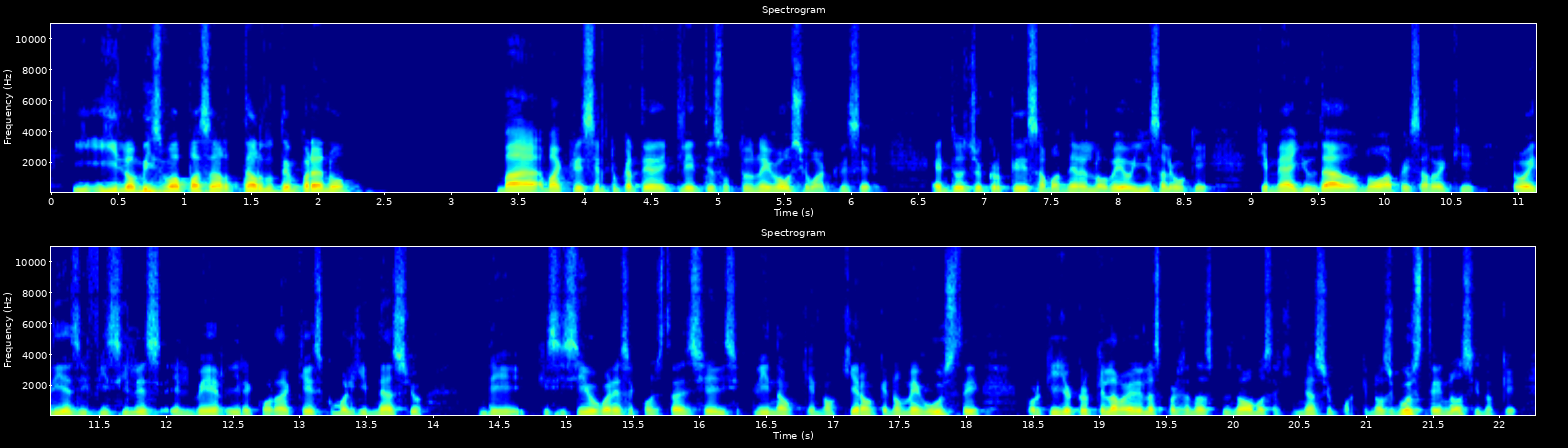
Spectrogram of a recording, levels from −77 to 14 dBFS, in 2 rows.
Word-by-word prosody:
Y 140 +1 -3
y - - +2
lo 130 -1 +7
mismo 150 +1 +3
va - - +11
a 150 - 0
pasar 135 -1 +6
tarde 140 -1 +6
o - - -7
temprano, 140 +1 +5 1.1
va 115 +2 +7
va 115 0 +3
a - - -5
crecer 130 +5 -2
tu 140 - -10
cartera 130 -2 +1
de 115 - -3
clientes 120 +2 -4
o 115 - -9
tu 110 -2 -7
negocio 105 -1 0
va - - -4
a - - -12
crecer. - - -10 0.4
Entonces, 125 +3 0
yo 130 - -2
creo 130 -3 -4
que 125 - -2
de 120 - +2
esa 120 0 -4
manera 110 +1 -2
lo 100 -2 -2
veo 125 +3 +3
y 105 - -2
es 105 - -7
algo 110 -1 -2
que - - -9 0.3
que - - -5
me 105 - -1
ha - - +7
ayudado, 115 0 +5
¿no? 115 +3 +2
A - - -1
pesar 105 +1 -5
de 110 - -2
que 100 -5 -13 0.2
luego 110 +1 +4
hay 110 - +1
días 115 0 0
difíciles, 125 +6 -6
el 95 -5 -8
ver 115 +4 -2
y 110 - -4
recordar 105 +1 -4
que 115 +2 -5
es 115 +1 -7
como 115 -2 -4
el 105 - -4
gimnasio 115 +8 -3 0.4
de 95 0 -6
que 105 - -15
sí 105 - -9
sigo 125 +6 -1
con 115 0 +2
esa 115 +2 -4
constancia 110 +3 -3
y - - -1
disciplina, 115 +2 -5
aunque 95 -1 -8
no 100 +3 -8
quiera, 115 +1 +1
aunque 100 - -5
no 105 - -5
me 115 +1 0
guste, 130 0 -1 0.3
porque 120 - -5
yo 135 +2 +2
creo 140 -1 -2
que - - -3
la 115 - +5
mayoría 115 +2 +3
de 125 - +1
las 115 0 -1
personas, 115 0 -5
no 105 +2 -1
vamos 115 0 -1
al - - -19
gimnasio 105 0 -7
porque - - -18
nos 100 +1 -5
guste, 205 - +1
¿no? - - -1
Sino - - -12
que - - -12
115 Hz, 255 wpm, -24 LUFS, 105-130 Hz, 1.1 s, va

